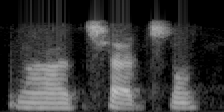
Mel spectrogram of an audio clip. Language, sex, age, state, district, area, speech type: Urdu, male, 18-30, Delhi, North West Delhi, urban, conversation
